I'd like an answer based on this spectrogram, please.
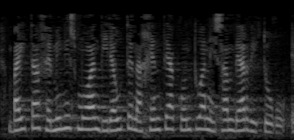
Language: Basque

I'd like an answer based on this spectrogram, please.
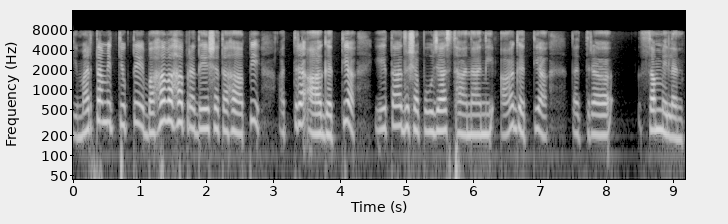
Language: Sanskrit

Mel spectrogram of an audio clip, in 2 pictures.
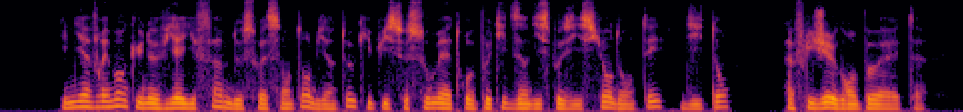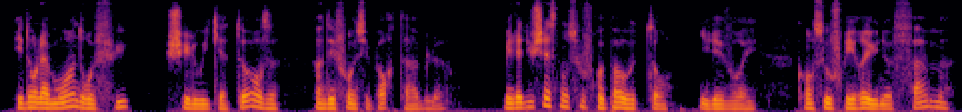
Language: French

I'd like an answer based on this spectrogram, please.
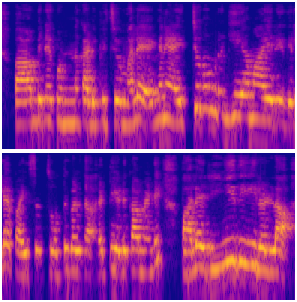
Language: Malayalam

